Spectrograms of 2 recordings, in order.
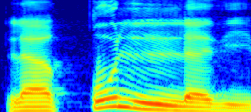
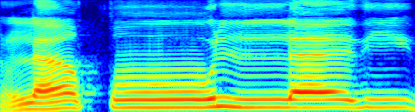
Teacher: Dua harakat tidak dipanjangkan, masuk terus dalam lam yang ada tanda syaddah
